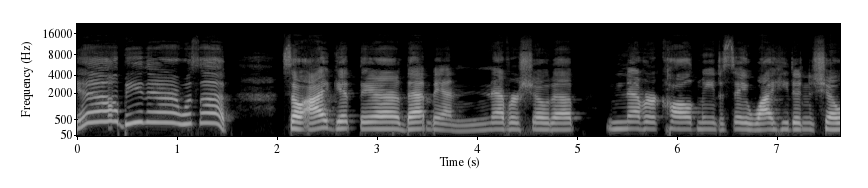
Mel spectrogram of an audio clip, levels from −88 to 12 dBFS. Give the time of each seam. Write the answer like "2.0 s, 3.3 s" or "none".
none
